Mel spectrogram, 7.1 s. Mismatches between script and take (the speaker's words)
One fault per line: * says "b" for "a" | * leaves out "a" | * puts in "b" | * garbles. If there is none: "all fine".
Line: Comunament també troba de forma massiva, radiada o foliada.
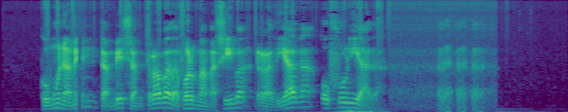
* puts in "se'n"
